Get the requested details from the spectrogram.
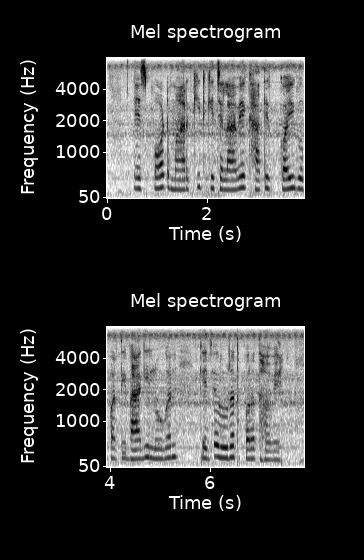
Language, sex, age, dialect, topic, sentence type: Bhojpuri, female, 25-30, Northern, banking, statement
